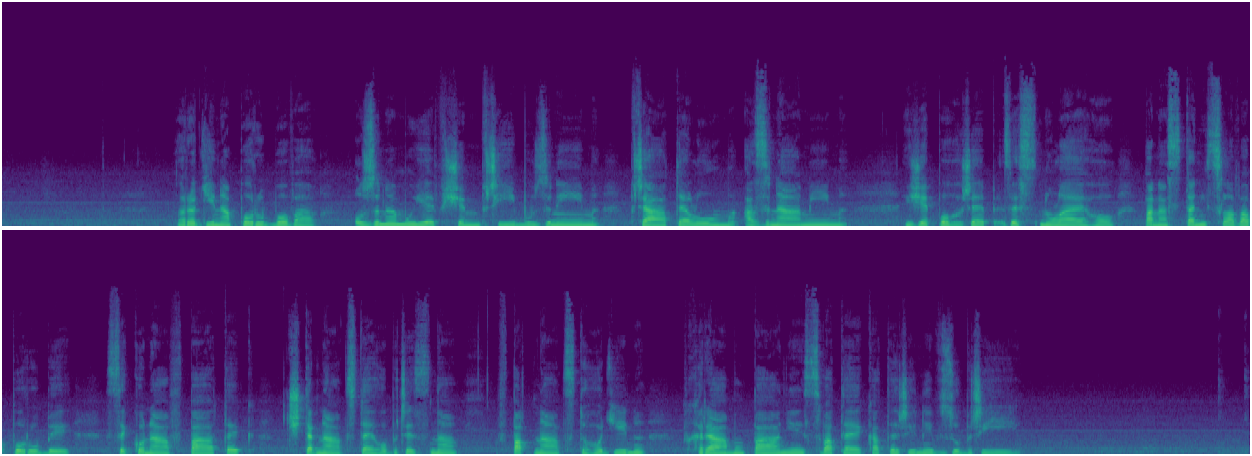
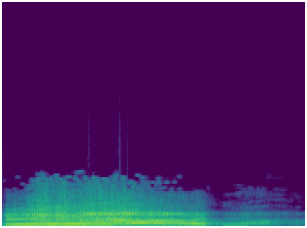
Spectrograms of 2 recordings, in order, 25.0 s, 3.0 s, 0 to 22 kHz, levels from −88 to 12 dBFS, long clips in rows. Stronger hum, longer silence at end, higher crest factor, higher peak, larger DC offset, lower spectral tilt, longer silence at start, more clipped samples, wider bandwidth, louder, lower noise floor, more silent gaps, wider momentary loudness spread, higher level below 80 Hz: neither; first, 2.3 s vs 0.35 s; first, 22 dB vs 10 dB; about the same, -2 dBFS vs 0 dBFS; neither; second, -5 dB/octave vs -10 dB/octave; first, 1.75 s vs 0 s; neither; first, 14 kHz vs 5.2 kHz; second, -24 LUFS vs -9 LUFS; first, -50 dBFS vs -30 dBFS; neither; second, 8 LU vs 20 LU; second, -68 dBFS vs -56 dBFS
